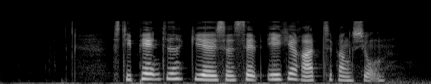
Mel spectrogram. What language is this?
Danish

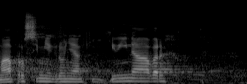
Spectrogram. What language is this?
Czech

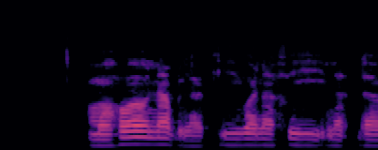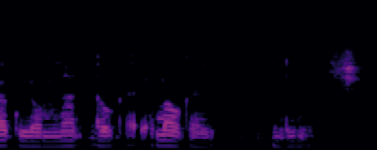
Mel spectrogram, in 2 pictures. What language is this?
Gidar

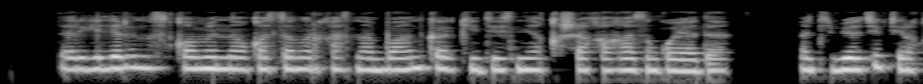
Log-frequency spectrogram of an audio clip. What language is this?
Kazakh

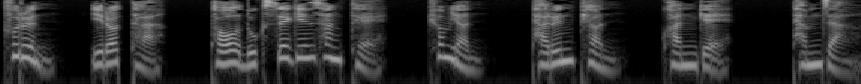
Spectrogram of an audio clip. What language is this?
Korean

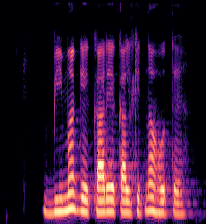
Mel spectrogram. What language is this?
Magahi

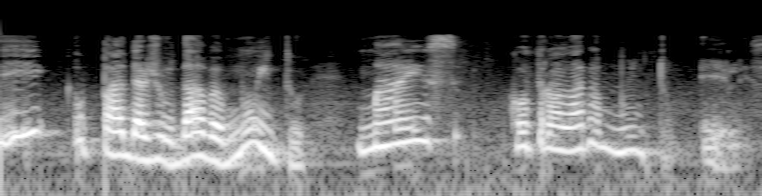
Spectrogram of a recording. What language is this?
Portuguese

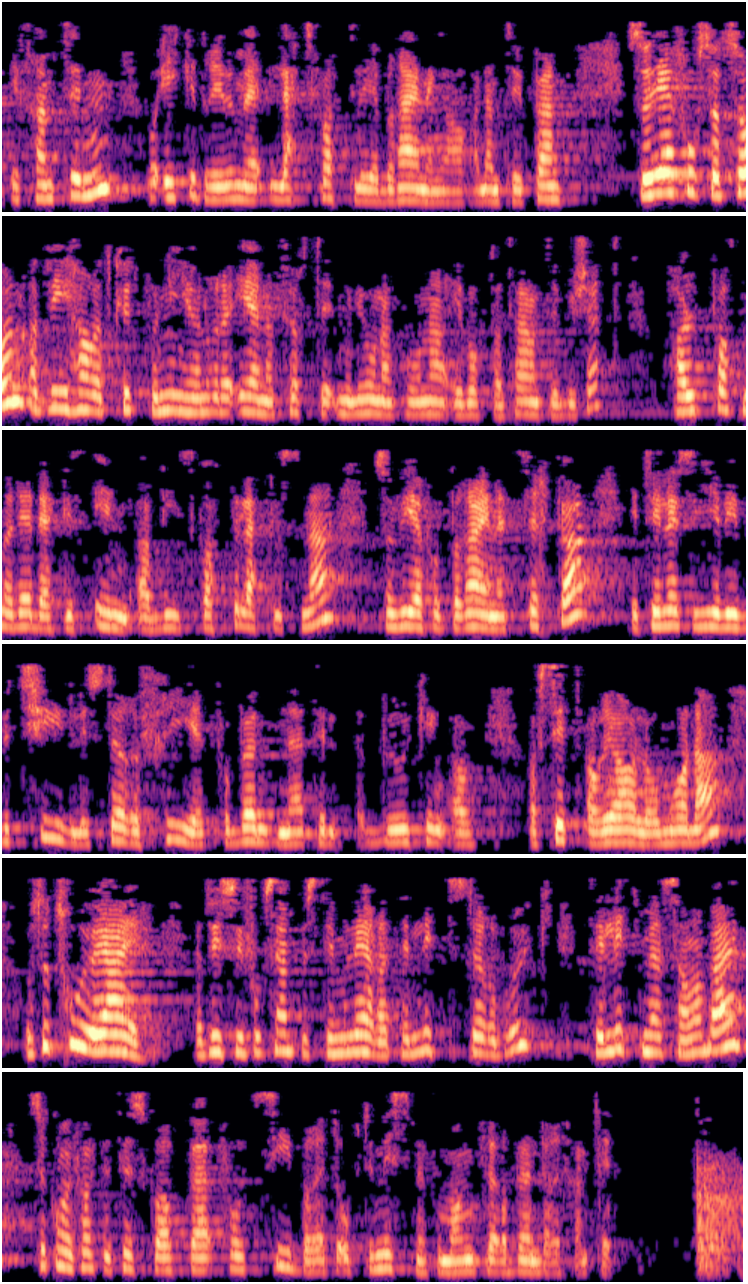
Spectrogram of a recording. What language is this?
Norwegian Bokmål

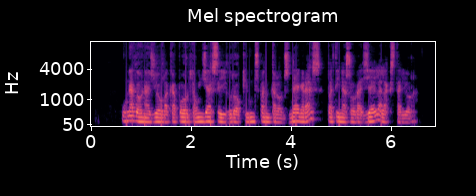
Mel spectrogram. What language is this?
Catalan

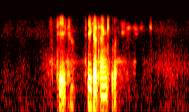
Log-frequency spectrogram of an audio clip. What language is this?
Urdu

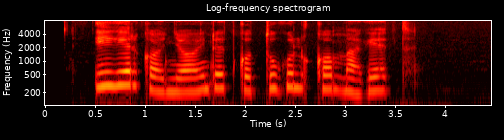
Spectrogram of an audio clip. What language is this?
Kalenjin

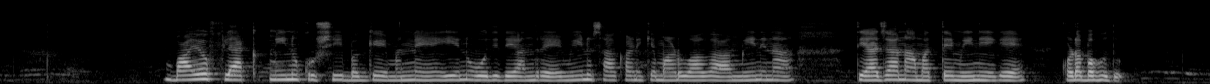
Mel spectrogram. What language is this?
Kannada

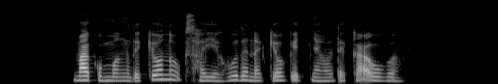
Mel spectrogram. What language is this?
Copainalá Zoque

